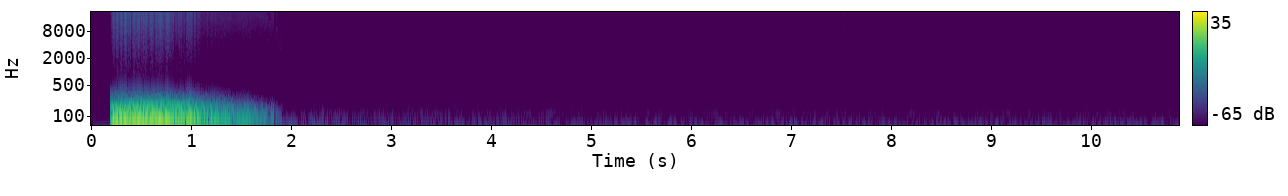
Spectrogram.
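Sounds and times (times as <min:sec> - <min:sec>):
explosion: 0:00.2 - 0:01.7.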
